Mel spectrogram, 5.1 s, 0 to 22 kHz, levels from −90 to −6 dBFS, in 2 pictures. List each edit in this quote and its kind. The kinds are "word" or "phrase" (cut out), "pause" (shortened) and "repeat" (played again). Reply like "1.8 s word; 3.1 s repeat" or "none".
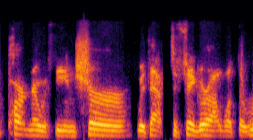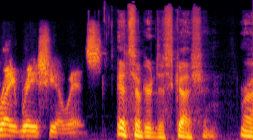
1.6 s word; 4.0 s word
